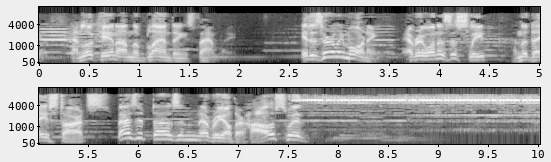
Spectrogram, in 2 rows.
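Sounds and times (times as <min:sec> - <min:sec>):
speech: 0:00.3 - 0:02.0, 0:02.6 - 0:08.3
alarm clock ringing: 0:07.2 - 0:10.0.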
